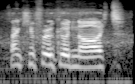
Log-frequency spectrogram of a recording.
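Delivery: loud, high mock thank-you; mock farewell. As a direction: sing it out cheekily as a farewell.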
